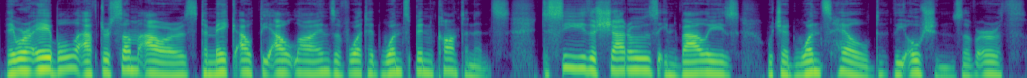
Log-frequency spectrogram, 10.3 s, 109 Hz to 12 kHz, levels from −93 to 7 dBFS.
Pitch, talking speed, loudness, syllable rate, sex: 150 Hz, 180 wpm, -17 LUFS, 4.3 syllables/s, male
